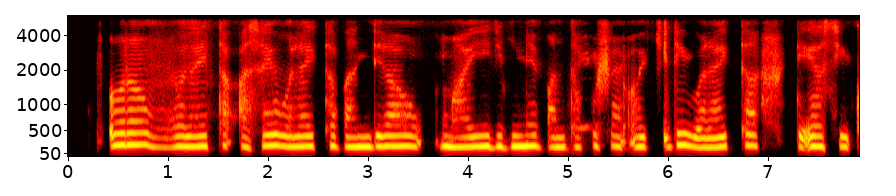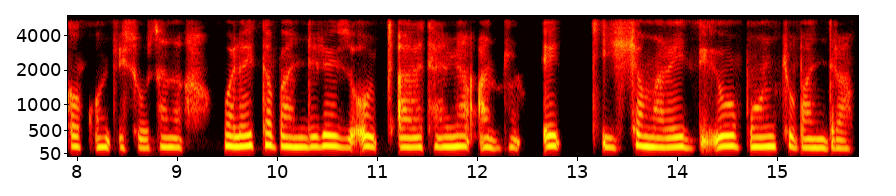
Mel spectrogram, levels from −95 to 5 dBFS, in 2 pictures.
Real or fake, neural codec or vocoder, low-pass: fake; autoencoder, 48 kHz, 32 numbers a frame, DAC-VAE, trained on Japanese speech; 5.4 kHz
